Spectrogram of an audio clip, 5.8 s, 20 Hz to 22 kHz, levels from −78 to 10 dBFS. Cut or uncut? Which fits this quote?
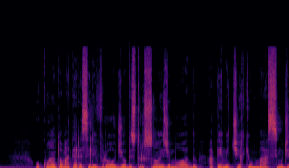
cut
